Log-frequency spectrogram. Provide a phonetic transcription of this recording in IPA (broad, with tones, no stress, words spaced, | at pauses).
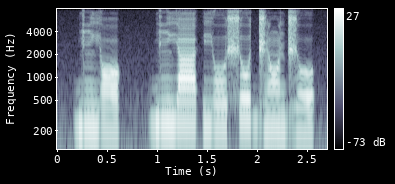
ɡĩ˨jɔ˨ | ɡĩ˧ja˦ | jo˨ʃo˧d͡ʒɔ̃˨d͡ʒo˨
